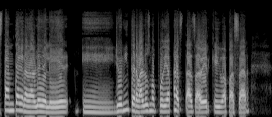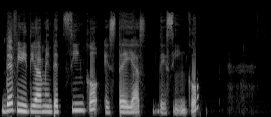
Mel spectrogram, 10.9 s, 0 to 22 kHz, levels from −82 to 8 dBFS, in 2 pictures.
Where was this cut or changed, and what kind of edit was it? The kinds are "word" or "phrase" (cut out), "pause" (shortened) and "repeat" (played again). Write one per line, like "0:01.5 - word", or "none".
0:03.4 - word
0:06.6 - word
